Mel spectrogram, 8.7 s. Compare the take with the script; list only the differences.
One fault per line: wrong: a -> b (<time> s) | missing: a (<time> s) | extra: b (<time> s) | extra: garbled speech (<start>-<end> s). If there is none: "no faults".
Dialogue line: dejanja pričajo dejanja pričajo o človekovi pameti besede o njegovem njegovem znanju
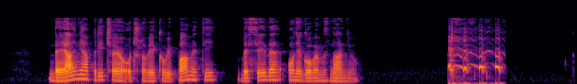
missing: dejanja pričajo (1.9 s)
missing: njegovem (4.9 s)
